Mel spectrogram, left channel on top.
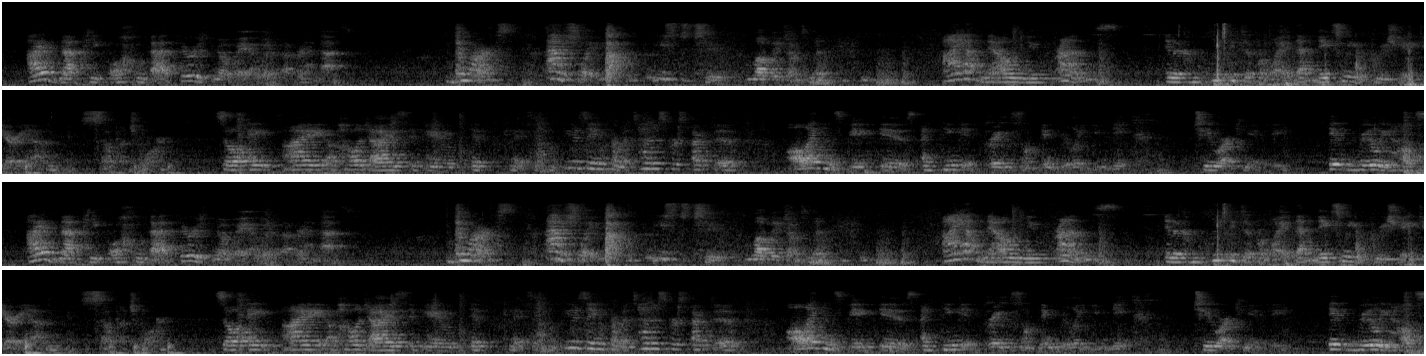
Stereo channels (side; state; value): both; normal; correlation 0.76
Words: I have met people that there is no way I would have ever met. The Marks, actually, these two lovely gentlemen. I have now new friends in a completely different way that makes me appreciate Darien so much more. So I apologize if it makes it confusing from a tennis perspective. All I can speak is I think it brings something really unique to our community. It really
